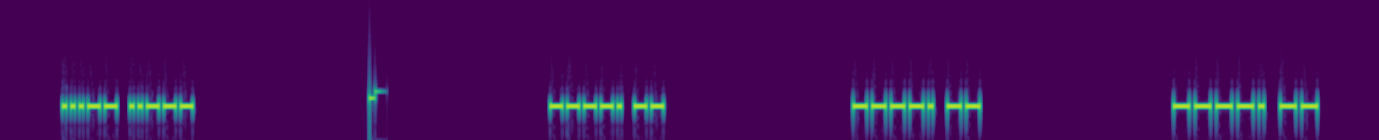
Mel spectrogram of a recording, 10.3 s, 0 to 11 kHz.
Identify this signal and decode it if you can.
Morse code, heard as a keyed tone, about 34 wpm, 700 Hz. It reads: 32 9M 9M 9M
